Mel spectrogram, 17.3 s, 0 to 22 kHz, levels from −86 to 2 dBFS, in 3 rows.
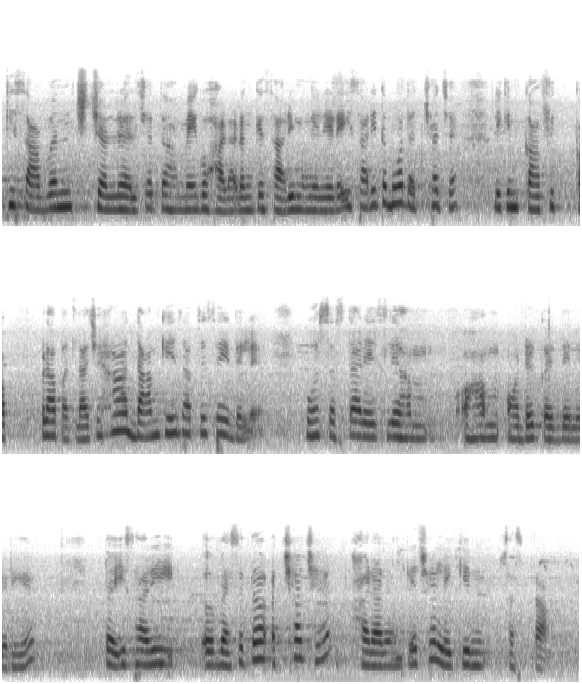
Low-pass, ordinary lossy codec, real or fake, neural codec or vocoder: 7.2 kHz; none; real; none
